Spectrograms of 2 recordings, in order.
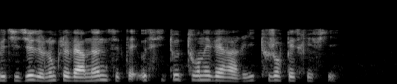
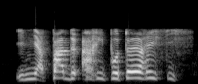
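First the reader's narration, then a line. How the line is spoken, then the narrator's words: Thundering. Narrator (French): avait-il tonné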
